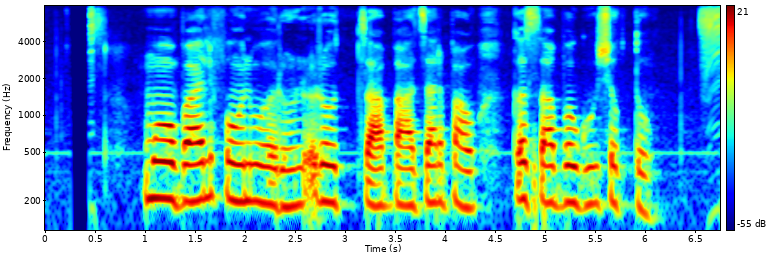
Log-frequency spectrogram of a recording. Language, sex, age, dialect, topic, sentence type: Marathi, female, 18-24, Standard Marathi, agriculture, question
